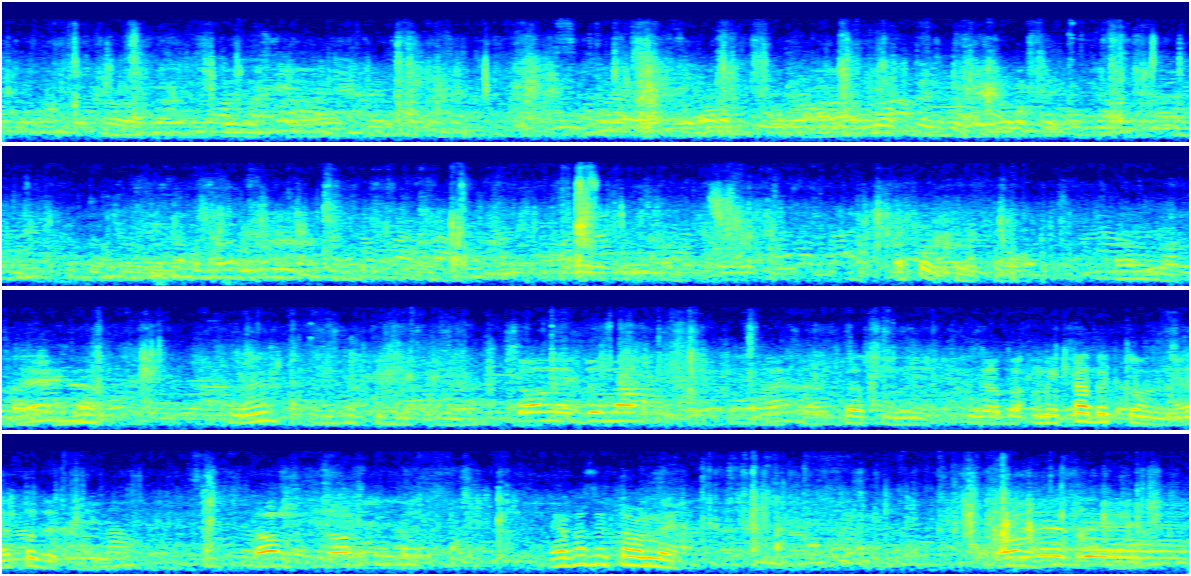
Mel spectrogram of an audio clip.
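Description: A crowd of men talk and murmur outdoors all around.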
